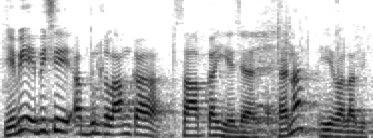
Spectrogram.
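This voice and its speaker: A man's voice: a little high, big pitch swings, fairly quick, crowd noise. A man with an Indian accent coaching a class in public speaking, instructive and emphatic, modelling phrases for repetition. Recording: echoey room with people around.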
